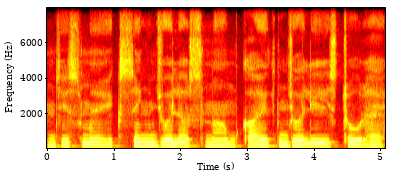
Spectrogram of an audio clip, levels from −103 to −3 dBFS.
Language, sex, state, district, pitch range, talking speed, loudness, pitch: Hindi, female, Delhi, New Delhi, 190-195 Hz, 120 wpm, -16 LUFS, 190 Hz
